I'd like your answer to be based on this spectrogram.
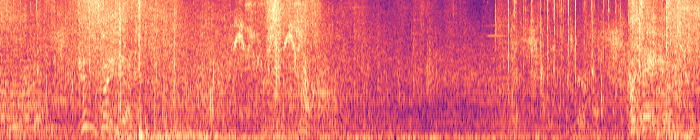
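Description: Confringo fire spell explosions in the Hogwarts Legacy video game, several loud booms and crashing impacts scattered across the clip amid battle noise and a voice calling out spells.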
